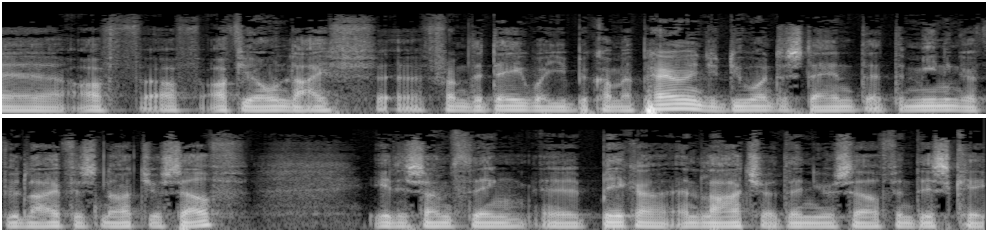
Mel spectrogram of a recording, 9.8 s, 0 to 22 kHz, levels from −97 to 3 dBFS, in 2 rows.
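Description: A short speech recording with no technical faults to report. Nothing in the audio points to a problem in how it was captured, processed or delivered.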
